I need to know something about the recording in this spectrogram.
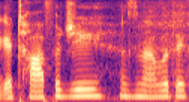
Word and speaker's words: autophagy: when you do keto well isn't that like autophagy isn't that what they call it yeah and actually it I say this a lot it's the correct pronunciation is autoag autoag okay I didn't know everybody says autophagy and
